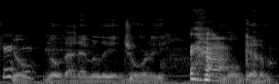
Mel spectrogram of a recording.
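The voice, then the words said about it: Intense Michael Jordan and Coach O hybrid. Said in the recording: “That was like a Coach O. Michael Jordan ... That was a weird hybrid ... Not your best impression work ... I was trying to do an intense voice. And I went to Coach O.”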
